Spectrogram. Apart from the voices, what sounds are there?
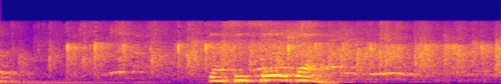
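audience applauding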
